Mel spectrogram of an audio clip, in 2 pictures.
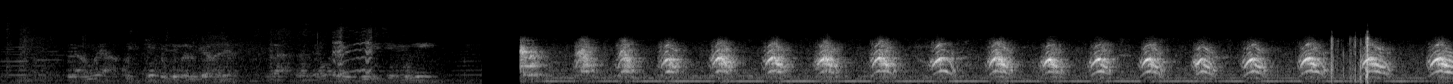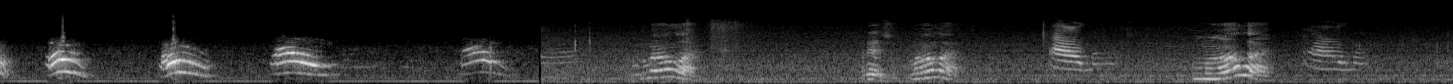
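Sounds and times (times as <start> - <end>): cat meowing: 3.3 - 3.8, 16.2 - 18.3, 19.1 - 20.4, 25.0 - 25.8, 27.6 - 28.3.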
